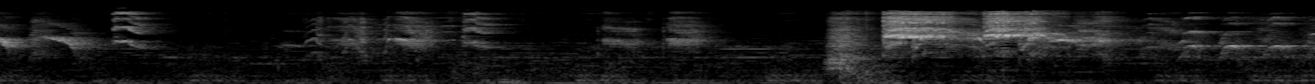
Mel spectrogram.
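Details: Hand-reared female blue-eyed cockatoo chick, fed three times a day: scattered raspy calls, then a loud burst of hoarse, noisy squawking near the end, with soft music underneath.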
